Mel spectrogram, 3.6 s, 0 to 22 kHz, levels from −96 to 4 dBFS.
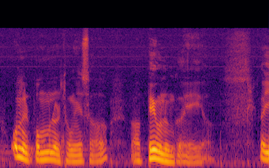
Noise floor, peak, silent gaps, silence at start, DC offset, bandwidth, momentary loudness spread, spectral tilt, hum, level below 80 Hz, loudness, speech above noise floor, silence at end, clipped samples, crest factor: -40 dBFS; -2 dBFS; none; 0.15 s; under 0.1%; 12 kHz; 23 LU; -7 dB/octave; none; -50 dBFS; -19 LUFS; 22 dB; 0 s; under 0.1%; 18 dB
